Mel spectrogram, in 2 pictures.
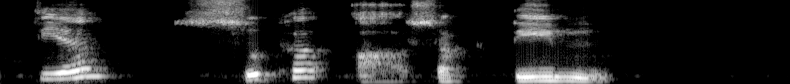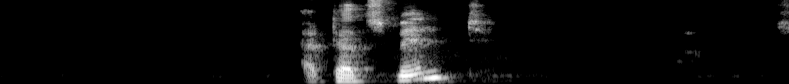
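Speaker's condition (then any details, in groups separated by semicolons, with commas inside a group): No condition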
